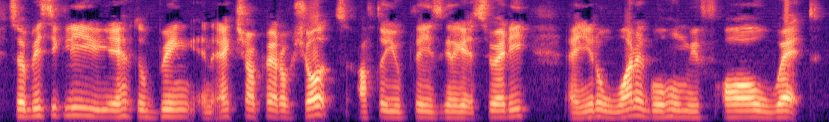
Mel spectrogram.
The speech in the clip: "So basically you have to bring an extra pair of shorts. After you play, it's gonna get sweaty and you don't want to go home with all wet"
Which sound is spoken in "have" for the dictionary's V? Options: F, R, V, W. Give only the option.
F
